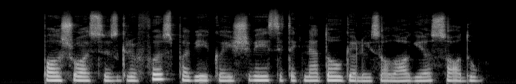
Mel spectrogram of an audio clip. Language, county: Lithuanian, Tauragė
